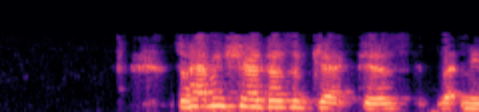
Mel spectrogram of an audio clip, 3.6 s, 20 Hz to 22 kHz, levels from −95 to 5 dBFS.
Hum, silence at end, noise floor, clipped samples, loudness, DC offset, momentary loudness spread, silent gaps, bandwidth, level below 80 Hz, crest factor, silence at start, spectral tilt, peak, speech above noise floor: none; 0 s; -78 dBFS; under 0.1%; -14 LUFS; under 0.1%; 13 LU; none; 6.4 kHz; -42 dBFS; 12 dB; 1.05 s; -7 dB/octave; -2 dBFS; 64 dB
